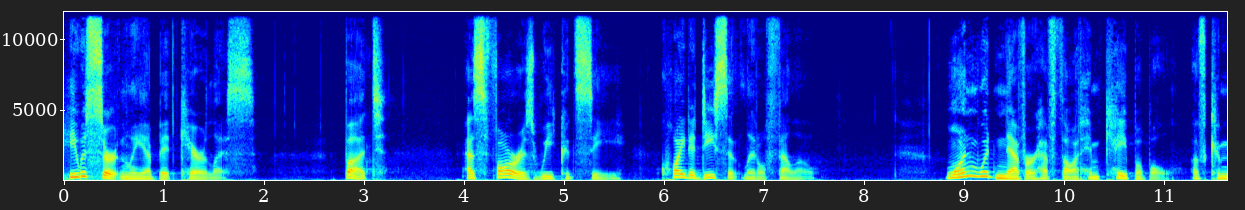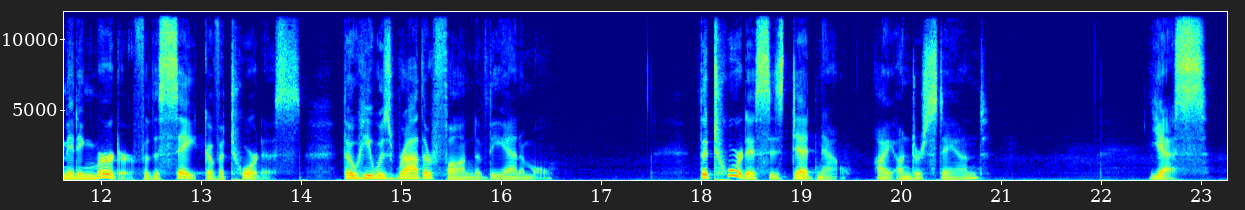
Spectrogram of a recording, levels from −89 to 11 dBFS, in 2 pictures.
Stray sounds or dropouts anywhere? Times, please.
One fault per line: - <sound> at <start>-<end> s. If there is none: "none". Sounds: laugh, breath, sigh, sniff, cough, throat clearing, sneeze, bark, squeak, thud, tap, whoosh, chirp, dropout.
none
